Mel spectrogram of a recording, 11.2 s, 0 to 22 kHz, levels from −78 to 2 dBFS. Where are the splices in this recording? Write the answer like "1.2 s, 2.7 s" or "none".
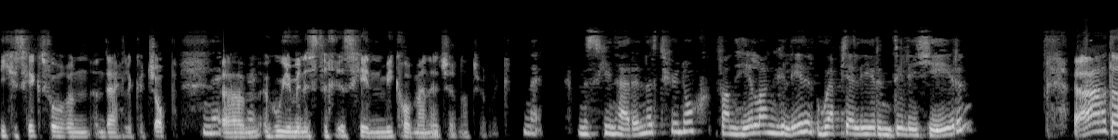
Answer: none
